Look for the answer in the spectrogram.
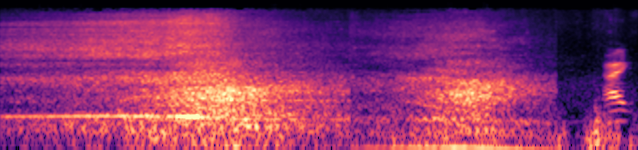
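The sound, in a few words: truck passing by on the road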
